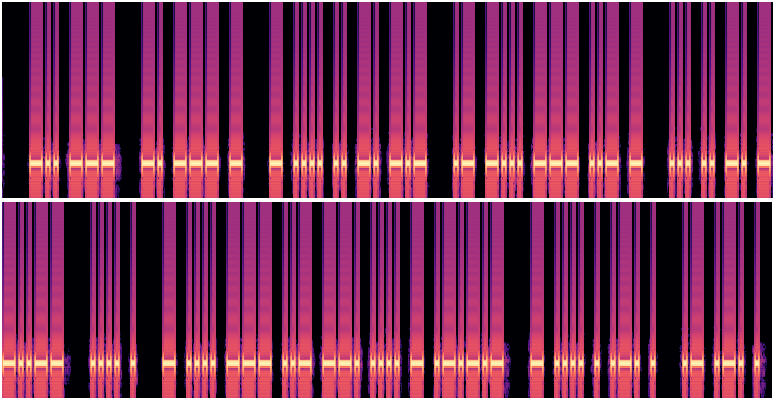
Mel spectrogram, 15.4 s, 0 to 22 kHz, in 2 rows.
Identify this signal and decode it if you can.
Morse code, heard as a keyed tone, about 30 wpm, 600 Hz. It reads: DO NOT THINK ABOUT SIN, HE THOUGHT. THERE ARE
